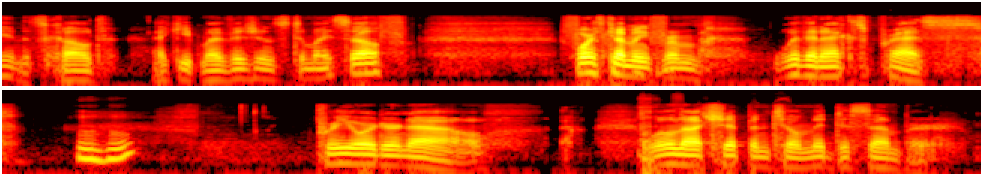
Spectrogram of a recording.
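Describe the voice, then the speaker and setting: A man puts on a raspy character voice at a fairly low pitch. He goes at a fairly slow pace, with long, frequent pauses and big swings in loudness. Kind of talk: flat, businesslike announcement.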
